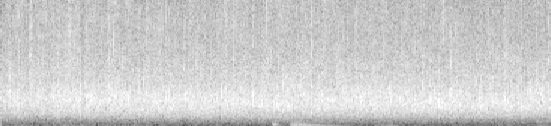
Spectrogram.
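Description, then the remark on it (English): An audience claps steadily for several seconds for volunteers coming out to help, a dense, even wash of many hands with no pauses, and a brief low vocal sound rises faintly under the applause midway. “You'll have to clap loudly because otherwise they'll feel shortchanged.”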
